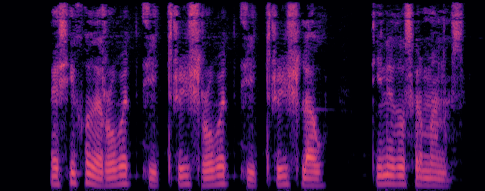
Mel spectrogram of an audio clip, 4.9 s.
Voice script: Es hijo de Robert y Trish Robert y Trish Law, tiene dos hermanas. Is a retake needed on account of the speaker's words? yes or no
no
